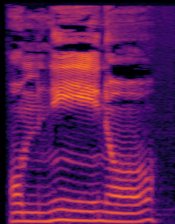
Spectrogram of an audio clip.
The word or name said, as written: omnino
